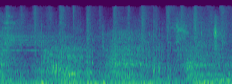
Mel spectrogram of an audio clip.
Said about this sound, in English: All that snarling came after the guy she slapped turned into a wolf the size of a bear and went after her.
